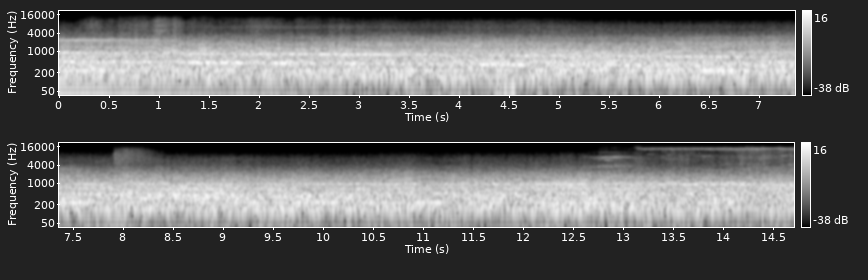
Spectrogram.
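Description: Kyushu Shinkansen bullet train running past on an elevated viaduct: a steady rush and rumble of wheels on rail and air, with a faint whine underneath.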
